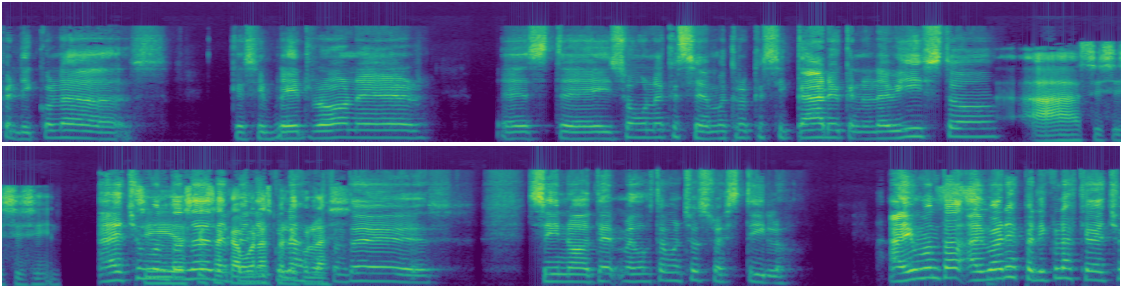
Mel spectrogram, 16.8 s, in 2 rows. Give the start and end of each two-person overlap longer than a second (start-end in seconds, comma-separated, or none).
9.3-11.1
